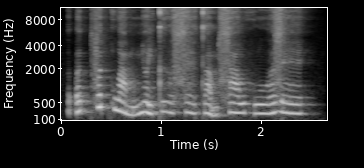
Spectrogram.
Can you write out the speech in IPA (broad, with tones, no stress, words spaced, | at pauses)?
ʔə˨˩t̚fə˦˥t̚hwa˧˩m ɲə˧˩jt̪ɨ̤˨˩ə̯ sɛ̤˨˩ t̪a̰˧˨msa˧w hwu˨˦ə̯ze˧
